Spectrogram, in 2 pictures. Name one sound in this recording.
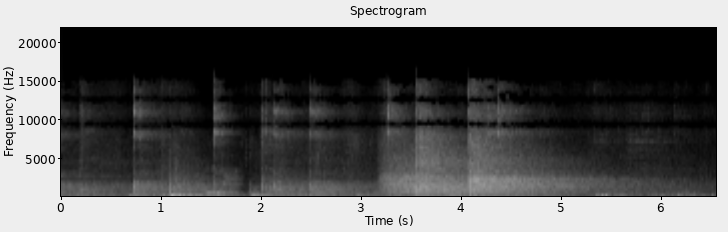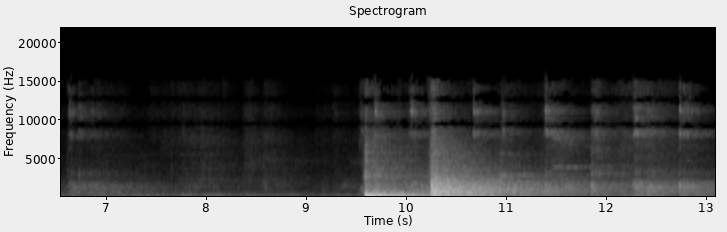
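A ping pong ball clicks back and forth off paddles and a table in an echoing hall.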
